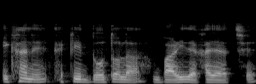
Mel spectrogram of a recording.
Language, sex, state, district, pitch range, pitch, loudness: Bengali, male, West Bengal, North 24 Parganas, 105-120 Hz, 110 Hz, -29 LUFS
